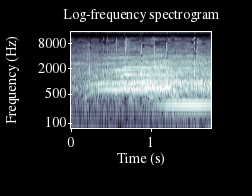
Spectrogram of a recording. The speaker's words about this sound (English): They deserve a round of applause. But now they deserve two round of applause.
